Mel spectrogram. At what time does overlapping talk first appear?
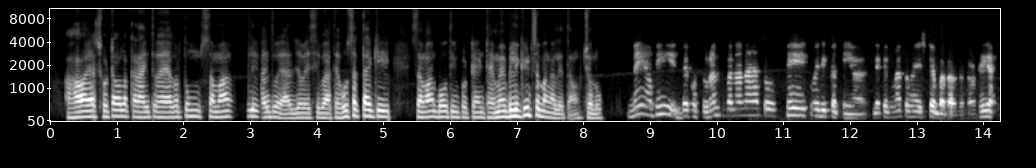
none

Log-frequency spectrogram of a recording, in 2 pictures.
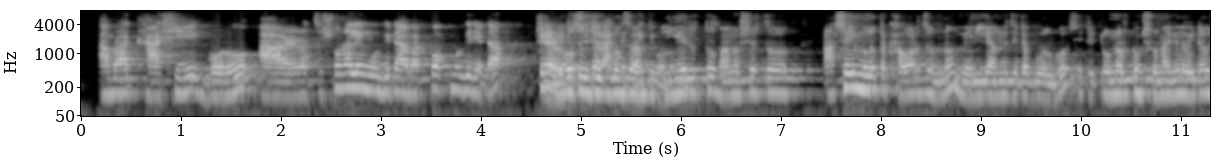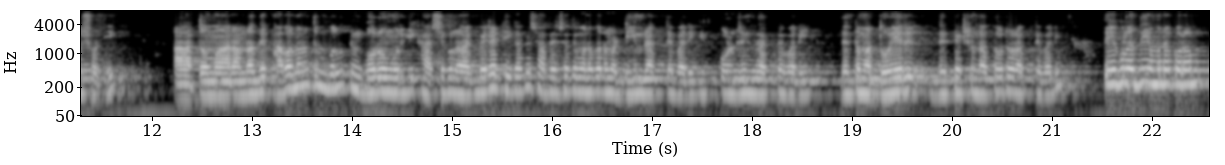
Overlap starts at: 4.6 s

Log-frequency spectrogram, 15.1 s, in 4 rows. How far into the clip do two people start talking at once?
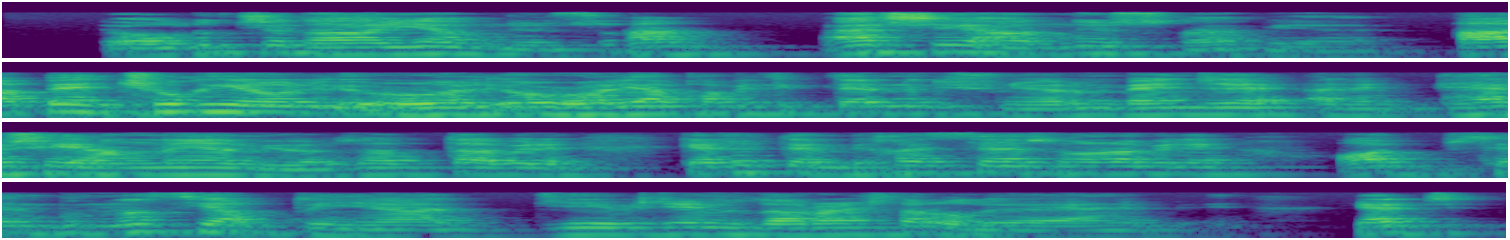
none

